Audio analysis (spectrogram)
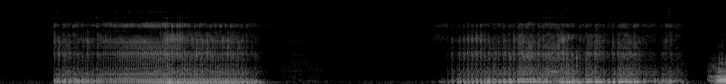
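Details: English Bulldog John "Rambo" Von Lucky, aged five, asleep: two long, rasping, throaty snores, each roughly two seconds, with a quiet breath-filled gap between them.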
